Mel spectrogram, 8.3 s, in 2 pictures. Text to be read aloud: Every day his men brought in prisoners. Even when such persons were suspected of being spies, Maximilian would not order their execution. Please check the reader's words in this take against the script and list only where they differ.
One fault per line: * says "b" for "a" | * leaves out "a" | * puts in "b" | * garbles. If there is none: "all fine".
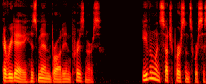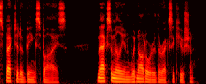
all fine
